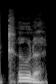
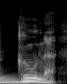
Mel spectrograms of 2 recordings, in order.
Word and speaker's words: Kuna: this mainly originates from is the kuna tribe or gona depends on how you want to pronounce it there's an extremely high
